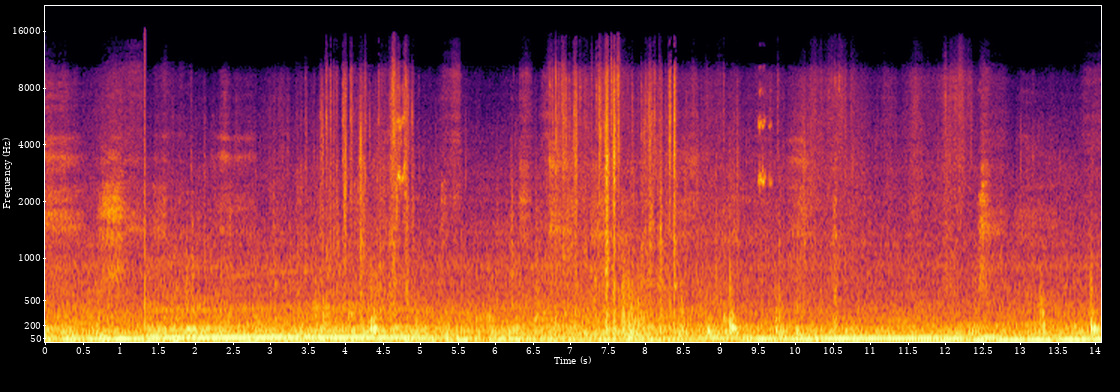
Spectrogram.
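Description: Lada Niva Travel's 1.7-litre four-cylinder petrol engine running steadily as the car drives slowly off-road over rough forest ground, with scattered knocks and rattles.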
